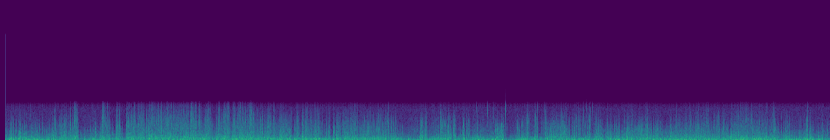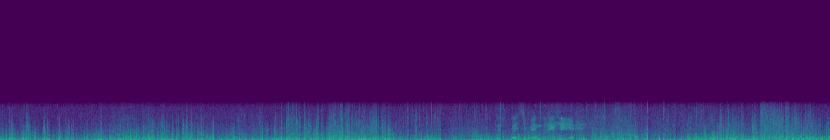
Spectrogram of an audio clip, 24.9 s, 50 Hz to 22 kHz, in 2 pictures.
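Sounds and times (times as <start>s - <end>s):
wind buffeting microphone: 0.0s - 24.9s.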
